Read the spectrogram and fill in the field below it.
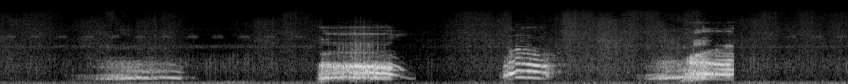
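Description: A wolf yelps and snarls.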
